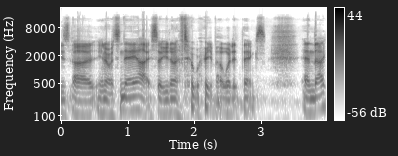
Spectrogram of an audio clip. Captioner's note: laughing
